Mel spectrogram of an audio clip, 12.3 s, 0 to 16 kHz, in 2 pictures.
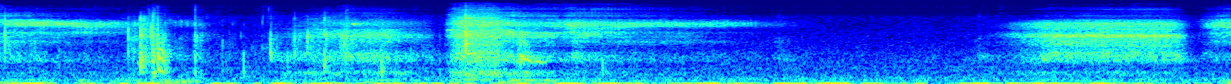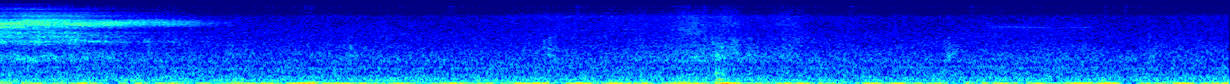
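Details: Acorn, a 14-year-old rescued senior pit bull adopted from the Cuyahoga County Animal Shelter, sleeping deeply: a few raspy, hissing breath bursts with wheezy snorts near the start and middle, then quieter breathing.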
